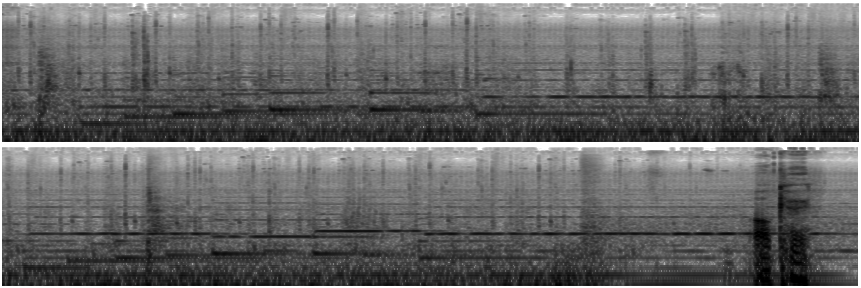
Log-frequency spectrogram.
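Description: Horse hooves clip-clopping at a steady walking pace in the medieval game Medieval Dynasty, set against a continuous bed of in-game music and ambience, with the hoofbeats ending in a short burst of louder noise.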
